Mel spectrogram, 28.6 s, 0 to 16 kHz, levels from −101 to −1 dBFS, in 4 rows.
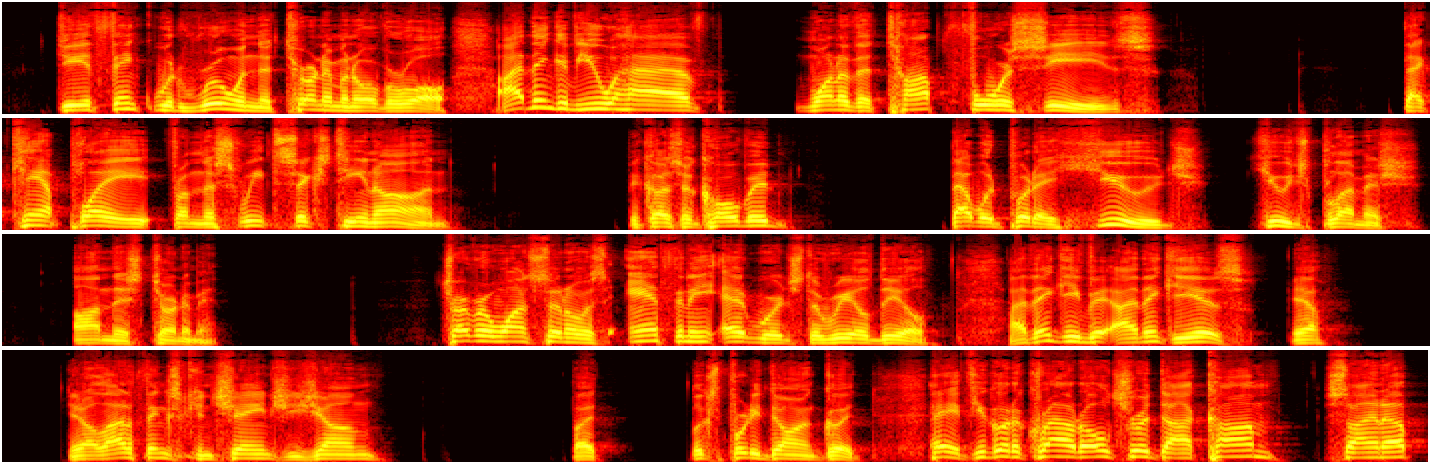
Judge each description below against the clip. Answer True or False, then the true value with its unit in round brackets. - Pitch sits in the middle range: True (145 Hz)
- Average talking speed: True (170 wpm)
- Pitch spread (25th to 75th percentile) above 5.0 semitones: True (5.4 semitones)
